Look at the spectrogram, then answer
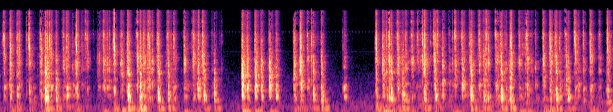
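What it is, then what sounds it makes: Plastic mechanical keyboard with clicky switches. Fingertips type fast on a full-size black plastic Razer mechanical keyboard with clicky green switches and RGB backlight. Rapid bursts of sharp, bright clicks with a light clack beneath are broken by short pauses near the middle before the fast typing resumes.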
